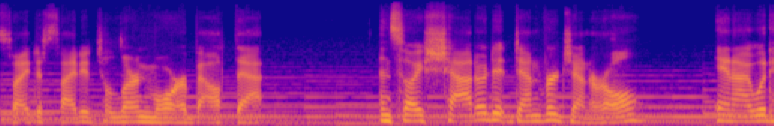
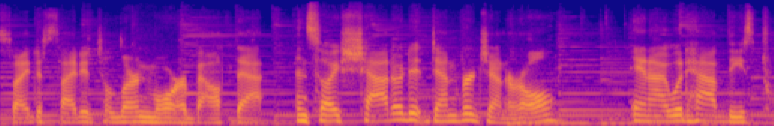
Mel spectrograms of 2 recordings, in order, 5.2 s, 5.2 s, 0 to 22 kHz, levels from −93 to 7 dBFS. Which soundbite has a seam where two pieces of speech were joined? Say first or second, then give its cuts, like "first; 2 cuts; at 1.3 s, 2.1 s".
second; 1 cut; at 1.8 s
